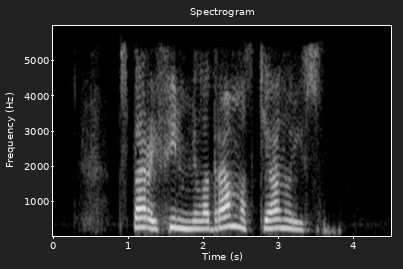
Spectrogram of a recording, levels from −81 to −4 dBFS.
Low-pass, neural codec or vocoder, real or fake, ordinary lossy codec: 5.4 kHz; codec, 24 kHz, 3 kbps, HILCodec; fake; AAC, 24 kbps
